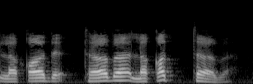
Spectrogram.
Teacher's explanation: در روایت دوری از ابی عمرو بصری دال در تا ادغام میشه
